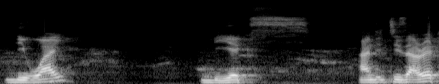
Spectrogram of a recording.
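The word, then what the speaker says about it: dy/dx: Some people may think that this is dy divided by dx, which is not correct. This one is read as dy dx.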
